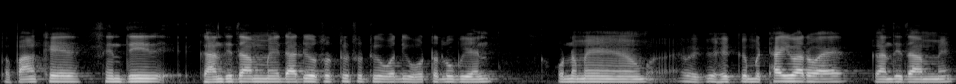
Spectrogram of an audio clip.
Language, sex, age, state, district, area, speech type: Sindhi, male, 45-60, Gujarat, Kutch, rural, spontaneous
